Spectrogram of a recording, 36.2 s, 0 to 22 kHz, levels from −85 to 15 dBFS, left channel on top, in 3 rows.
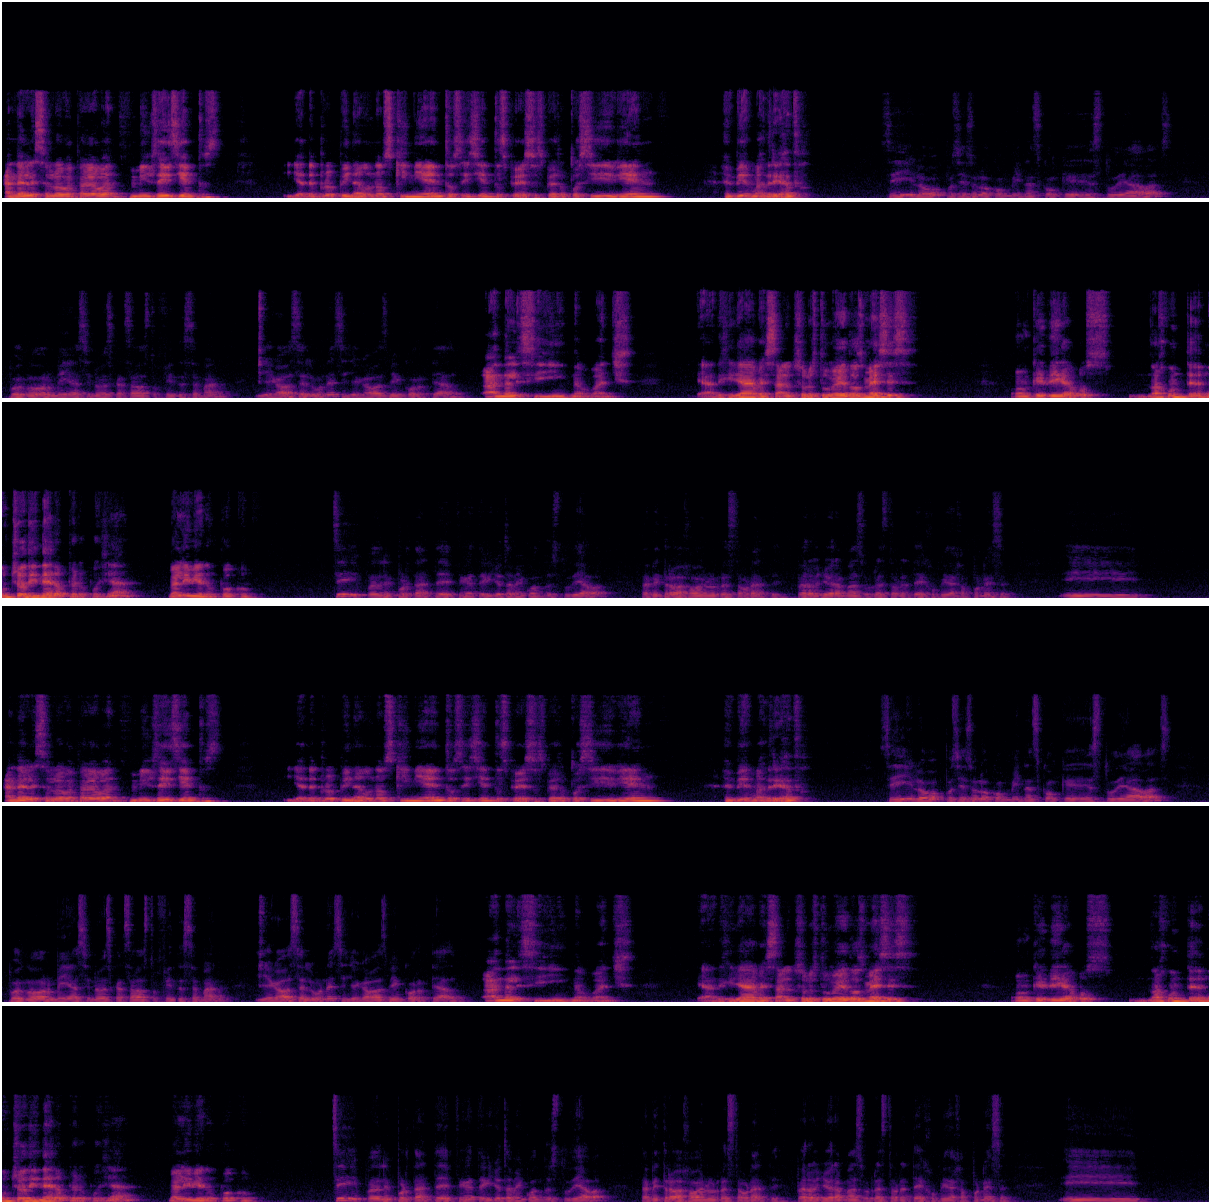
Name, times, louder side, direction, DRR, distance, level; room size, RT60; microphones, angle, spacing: voice 1, 0.0-2.1 2.8-6.6 7.2-8.0 16.9-18.3 19.0-21.1 22.2-25.4 25.8-26.6, left 2 dB, 35° left, 0 dB, 0.5 m, -29 dB
voice 2, 8.8-11.6 12.1-14.3 14.6-16.7 27.4-30.1 30.5-34.2 34.7-35.5, right 1 dB, 30° right, 4 dB, 0.4 m, -39 dB
2.5 x 2.4 x 2.9 m, 0.34 s
head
